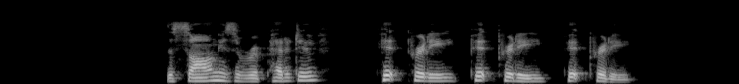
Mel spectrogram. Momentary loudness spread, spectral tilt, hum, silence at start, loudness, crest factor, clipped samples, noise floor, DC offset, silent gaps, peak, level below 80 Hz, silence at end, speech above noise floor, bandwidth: 10 LU; -5.5 dB/octave; none; 1.65 s; -23 LUFS; 20 dB; under 0.1%; under -90 dBFS; under 0.1%; none; -6 dBFS; -74 dBFS; 1.1 s; over 68 dB; 7.8 kHz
